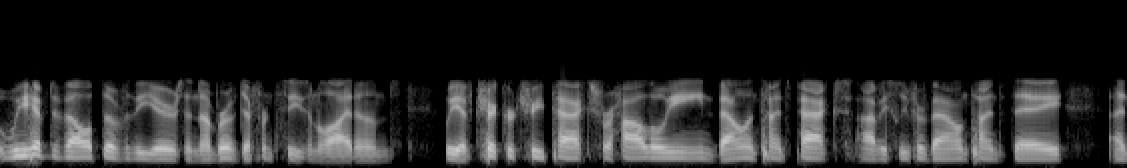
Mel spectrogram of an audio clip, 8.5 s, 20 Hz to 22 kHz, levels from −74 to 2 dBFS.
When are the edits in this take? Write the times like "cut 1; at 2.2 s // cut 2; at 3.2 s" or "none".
none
